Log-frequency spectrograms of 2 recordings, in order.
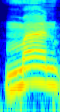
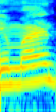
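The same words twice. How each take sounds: First: "मैन" starting directly with म; correct reading. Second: "ए मैन" with ए sounded ahead of the word; wrong reading. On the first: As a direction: read "मैन" as a single word, no letter name. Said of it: "हम क्या पढ़ रहे हैं". ("मैन" को सीधे म से सही पढ़ना) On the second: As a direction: put the extra vowel before मैन in "ए मैन". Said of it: "तो हम नहीं ना पढ़ रहे हैं". ("ए मैन" आगे ए लगाकर गलत पढ़ना) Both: Shown as a demonstration.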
